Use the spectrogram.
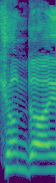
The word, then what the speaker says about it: Hyundai: And yes, I know it's pronounced Hyundai in many parts of the world.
